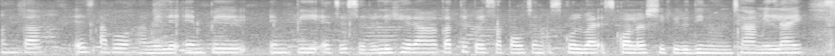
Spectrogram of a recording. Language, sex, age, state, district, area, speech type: Nepali, female, 18-30, West Bengal, Alipurduar, urban, spontaneous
